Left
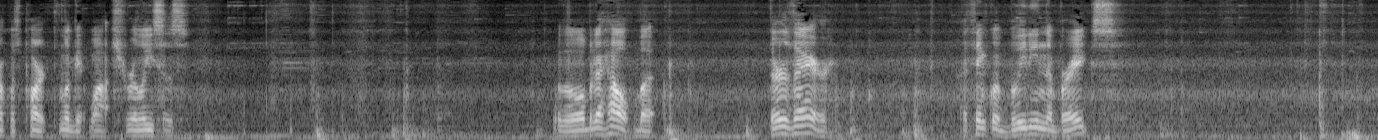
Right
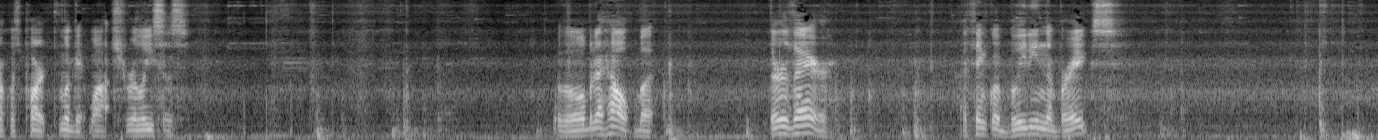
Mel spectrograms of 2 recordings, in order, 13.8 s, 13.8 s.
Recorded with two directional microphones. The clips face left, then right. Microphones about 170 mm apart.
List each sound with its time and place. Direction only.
0.0 s speech: centre (ahead or behind)
5.6 s speech: centre (ahead or behind)
7.7 s speech: centre (ahead or behind)
9.6 s speech: centre (ahead or behind)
